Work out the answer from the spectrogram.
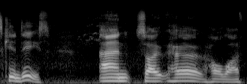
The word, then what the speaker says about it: Candice: written Candice, I guess, C-A-N-D-I-C-E, C-A-N-D-I-C-E. And so a lot of people would say Candice when they see that name instead of Candice, but her parents named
